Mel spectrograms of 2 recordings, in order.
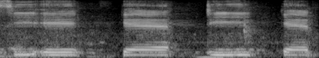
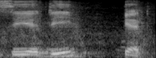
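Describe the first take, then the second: First: "C A, cat, T, cat" split midway, the half-word sounded before "T"; broken-up spelling. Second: "C A T" spelt in one run, then "cat" whole; read as one. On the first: Teacher showing trainees what not to do, "C A, cat, T, cat" broken into pieces. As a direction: break "C A, cat, T, cat" into separate chunks with pauses. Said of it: "এভাবে ভাঙে পড়ানো যাবে না". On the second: Teacher modelling for trainees, "C A T" unbroken, then "cat" whole. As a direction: say "C A T, cat" without breaking inside the word. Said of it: "একসঙ্গে পড়াইবেন".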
